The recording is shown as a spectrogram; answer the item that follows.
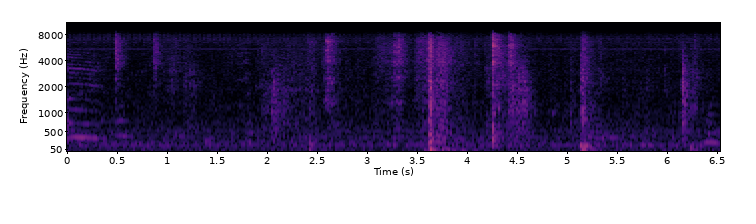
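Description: A cat meows briefly right at the start, its call falling in pitch. It is followed by a few sharp knocks and thumps of things being handled, the loudest about three and a half seconds in and again about five seconds in.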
